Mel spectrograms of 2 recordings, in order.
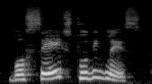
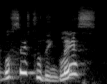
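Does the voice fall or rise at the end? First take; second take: fall; rise. First: It ends with a falling, statement tune. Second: It ends with a rising, question tune.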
